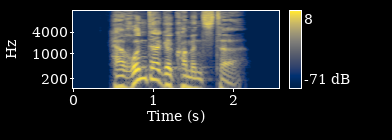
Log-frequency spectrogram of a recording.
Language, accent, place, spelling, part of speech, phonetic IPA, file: German, Germany, Berlin, heruntergekommenste, adjective, [hɛˈʁʊntɐɡəˌkɔmənstə], De-heruntergekommenste.ogg
- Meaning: inflection of heruntergekommen: 1. strong/mixed nominative/accusative feminine singular superlative degree 2. strong nominative/accusative plural superlative degree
